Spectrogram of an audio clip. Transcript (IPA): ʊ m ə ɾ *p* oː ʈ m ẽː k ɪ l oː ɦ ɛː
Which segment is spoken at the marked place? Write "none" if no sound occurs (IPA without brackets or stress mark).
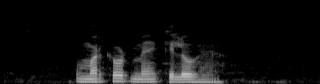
k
